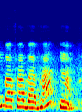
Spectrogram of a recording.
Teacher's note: ये ओष्ठ यानी होठ से बोले जाने वाले वर्ण हैं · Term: ओष्ठ्य वर्ण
